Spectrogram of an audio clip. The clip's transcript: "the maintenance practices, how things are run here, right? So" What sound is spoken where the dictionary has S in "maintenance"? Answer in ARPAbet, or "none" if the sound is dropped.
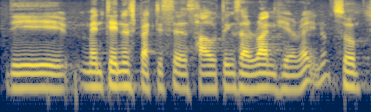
S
